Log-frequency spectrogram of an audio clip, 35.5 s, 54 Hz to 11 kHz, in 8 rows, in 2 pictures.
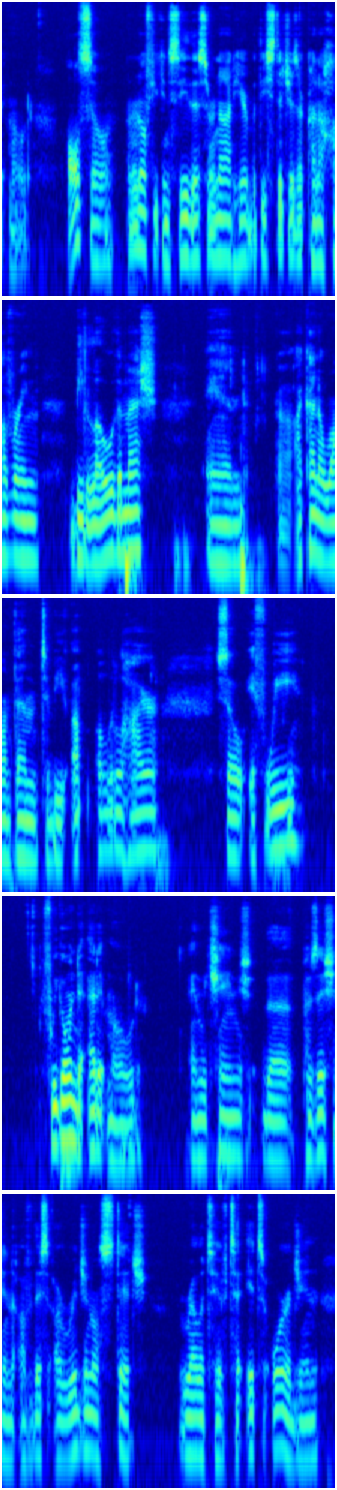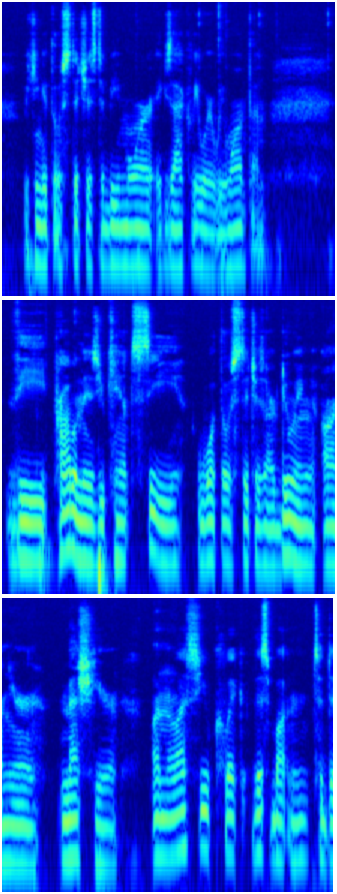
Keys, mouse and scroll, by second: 1.3 scroll up 1, 6.4 Tab, 7.0 Tab, 7.8 alt+a, 11.1 Tab, 12.7 Tab, 15.1 Tab, 16.3 KP_Decimal, 17.3-19.6 middle drag, 21.8-23.1 scroll down 7, 23.1 middle click, 23.6-24.1 scroll down 3, 24.1 middle click, 25.3 shift+middle click, 26.0 middle click, 26.9-27.3 scroll up 1, 27.3 shift+middle click.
